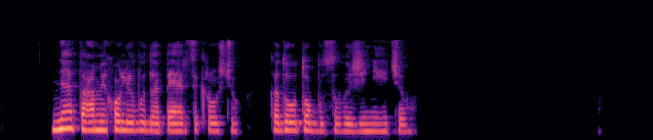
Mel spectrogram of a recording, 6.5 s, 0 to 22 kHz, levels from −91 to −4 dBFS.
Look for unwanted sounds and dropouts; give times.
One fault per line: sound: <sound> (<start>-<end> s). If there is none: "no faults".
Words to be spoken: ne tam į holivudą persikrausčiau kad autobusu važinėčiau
no faults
